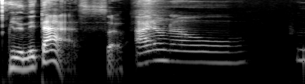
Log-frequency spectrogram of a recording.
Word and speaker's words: Unitas: games, breaking a 50-year streak held by Johnny Unitas, which I think that's how you pronounce it. Correct me if I'm wrong, listeners. I was going to say Unitas. Unitas.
